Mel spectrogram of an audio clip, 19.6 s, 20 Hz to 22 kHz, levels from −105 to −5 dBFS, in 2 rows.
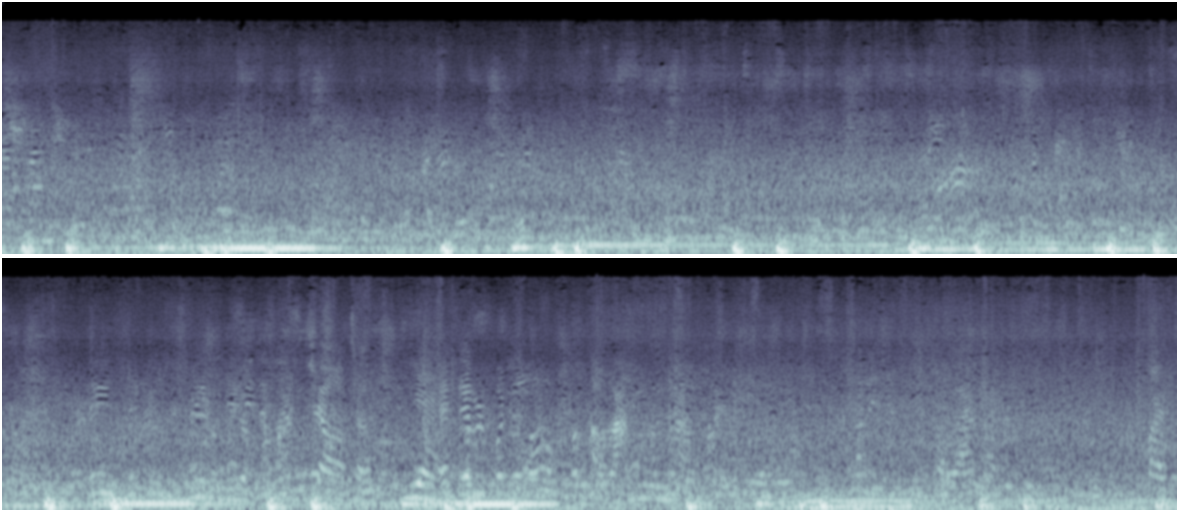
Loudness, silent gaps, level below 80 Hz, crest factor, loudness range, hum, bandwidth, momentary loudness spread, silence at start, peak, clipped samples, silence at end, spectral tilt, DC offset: -22 LUFS; none; -28 dBFS; 16 dB; 4 LU; none; 12.5 kHz; 11 LU; 0 s; -4 dBFS; under 0.1%; 0 s; -7.5 dB/octave; under 0.1%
